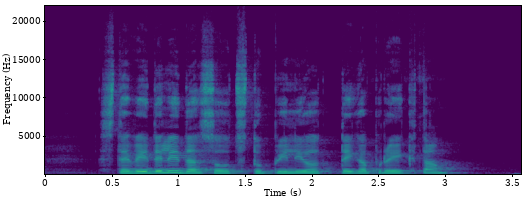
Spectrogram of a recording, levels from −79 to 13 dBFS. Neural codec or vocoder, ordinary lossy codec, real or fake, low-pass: none; none; real; none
